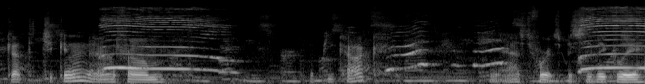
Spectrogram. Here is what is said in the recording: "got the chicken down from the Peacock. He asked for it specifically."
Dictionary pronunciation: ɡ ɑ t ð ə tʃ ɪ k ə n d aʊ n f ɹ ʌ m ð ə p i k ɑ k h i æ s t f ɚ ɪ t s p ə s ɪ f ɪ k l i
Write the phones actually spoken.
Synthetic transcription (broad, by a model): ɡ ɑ t ð ə tʃ ɪ k ə n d aʊ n f ɹ ʌ m ð ə p i k ɑ k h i æ s t f ɚ ɪ t s p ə s ɪ f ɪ k l i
